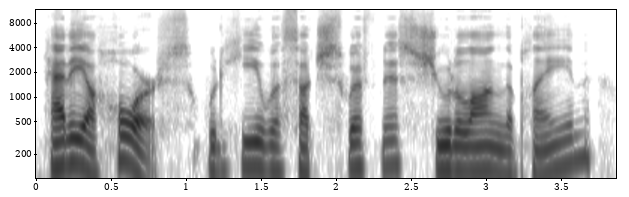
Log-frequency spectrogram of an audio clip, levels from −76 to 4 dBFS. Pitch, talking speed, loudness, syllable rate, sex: 130 Hz, 200 wpm, -20 LUFS, 4.7 syllables/s, male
